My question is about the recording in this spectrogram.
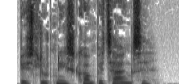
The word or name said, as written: beslutningskompetence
